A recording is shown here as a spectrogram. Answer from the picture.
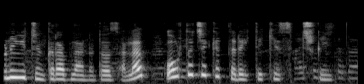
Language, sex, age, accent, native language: Uzbek, female, under 19, Samarqand, Uzbek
